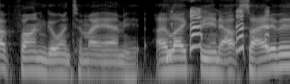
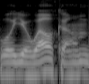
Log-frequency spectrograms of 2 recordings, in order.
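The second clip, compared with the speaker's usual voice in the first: mock muttering under breath, lower; 3 semitones lower, 4 dB quieter than usual. Retelling your reply when people you hold doors for don't say thank you, muttering under breath. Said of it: "I'm just kind of under my breath like".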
